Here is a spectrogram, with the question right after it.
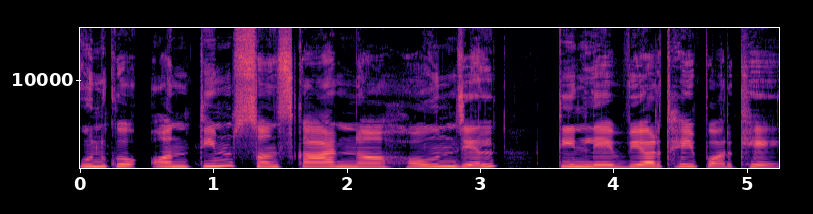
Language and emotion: Nepali, neutral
